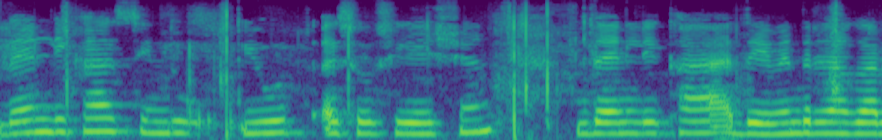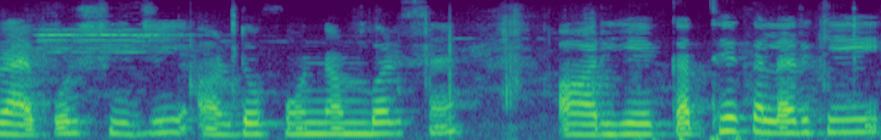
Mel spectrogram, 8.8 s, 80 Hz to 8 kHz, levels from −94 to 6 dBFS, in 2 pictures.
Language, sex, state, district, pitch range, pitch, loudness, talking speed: Hindi, female, Chhattisgarh, Raipur, 225-250 Hz, 235 Hz, -18 LUFS, 150 wpm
